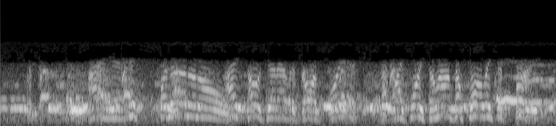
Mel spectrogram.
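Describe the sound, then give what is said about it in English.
A dense, overlapping chorus of several dogs barking, yipping and howling at once, with rising and falling howls woven through steady loud barking for the whole stretch. “It's a full operatic ensemble. No, this can't be. This thing has affected our minds. We've gone pooch potty.”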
